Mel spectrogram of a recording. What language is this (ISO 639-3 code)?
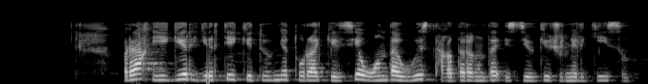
kaz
